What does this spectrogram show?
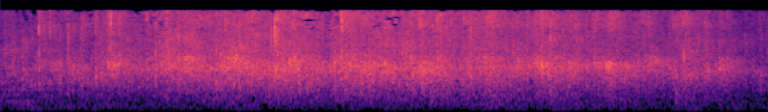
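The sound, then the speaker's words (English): A studio audience claps steadily for about four seconds, a dense, even wash of applause that stays at a constant level without anyone speaking over it. “and the sheep not applauding.”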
